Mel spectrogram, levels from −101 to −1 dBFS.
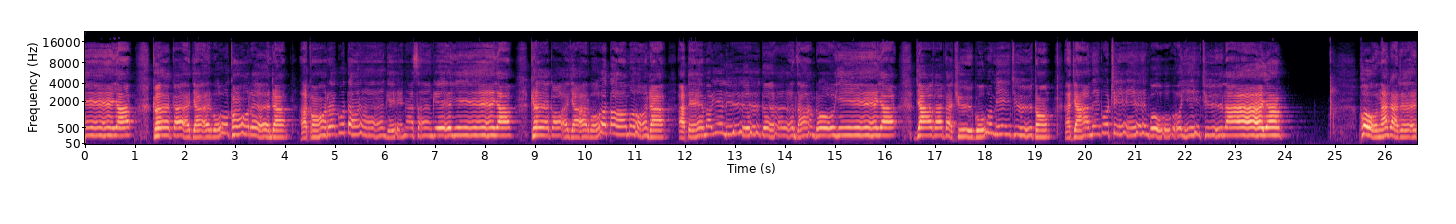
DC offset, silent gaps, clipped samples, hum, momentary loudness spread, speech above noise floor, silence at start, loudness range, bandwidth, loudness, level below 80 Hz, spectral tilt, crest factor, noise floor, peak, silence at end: under 0.1%; none; under 0.1%; none; 12 LU; 52 dB; 0 s; 6 LU; 16 kHz; -21 LUFS; -80 dBFS; -5 dB/octave; 20 dB; -72 dBFS; -2 dBFS; 0 s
